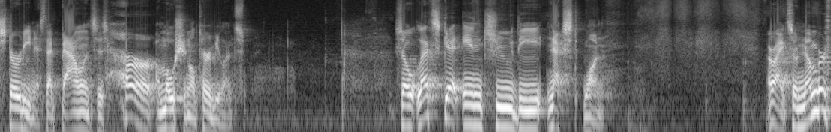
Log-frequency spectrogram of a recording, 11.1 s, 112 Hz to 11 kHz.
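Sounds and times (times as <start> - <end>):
eraser rubbing on whiteboard: 8.4 - 10.6.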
